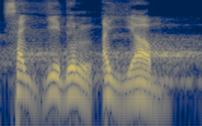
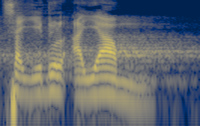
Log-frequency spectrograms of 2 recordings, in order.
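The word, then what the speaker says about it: سيد الأيام: hari Jumat nah tu Sayyidul ayyam kalau ynya kada bertasdid kada bersabdu membacanya sayidul ayam ayam kalau bertasdid ianya ayam ayam Sayyidul ayyam penghulu atau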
